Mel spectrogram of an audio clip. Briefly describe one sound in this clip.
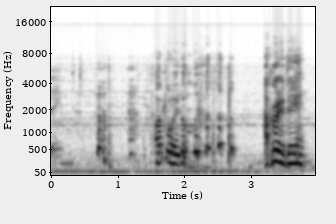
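A woman laughs close by.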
